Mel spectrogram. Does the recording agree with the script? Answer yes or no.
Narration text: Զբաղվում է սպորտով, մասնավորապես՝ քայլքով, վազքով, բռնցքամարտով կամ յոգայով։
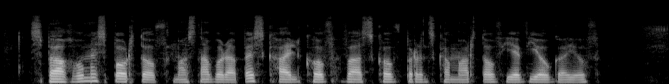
no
